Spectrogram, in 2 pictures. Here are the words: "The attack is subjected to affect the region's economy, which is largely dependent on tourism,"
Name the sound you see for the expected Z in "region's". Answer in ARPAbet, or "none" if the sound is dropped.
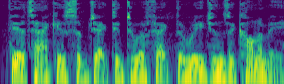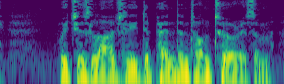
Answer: Z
